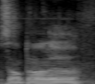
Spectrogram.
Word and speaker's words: Saldana: Chris Pratt, Batista, Zoe Saldana.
